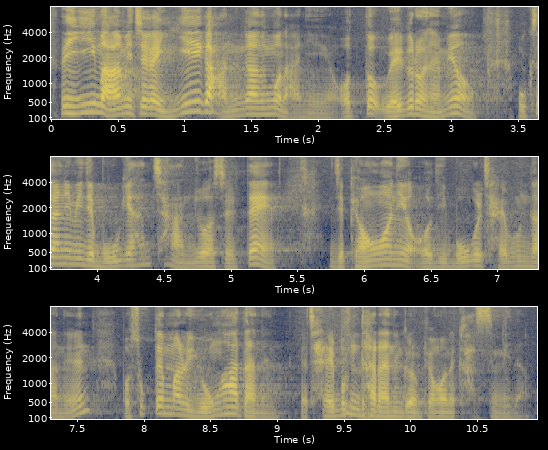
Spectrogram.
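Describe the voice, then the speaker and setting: A male pastor giving a youth sermon, telling the story with animated, acted-out quotes. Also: medium pitch, fast talker, hardly any pauses. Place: church room for online service.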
